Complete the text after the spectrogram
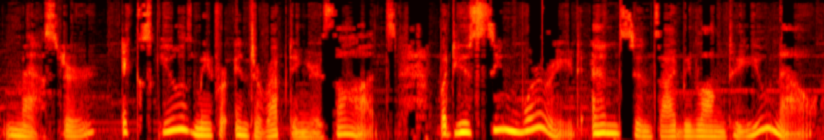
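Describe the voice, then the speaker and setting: A woman's voice: low voice, huge pitch swings, moderate pace, dark tone, faint music behind, exaggerated voice. A woman voicing a cunning, polite male cat servant in a children's storybook, speaking in an earnest, persuasive, courtly manner. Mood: courteous.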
